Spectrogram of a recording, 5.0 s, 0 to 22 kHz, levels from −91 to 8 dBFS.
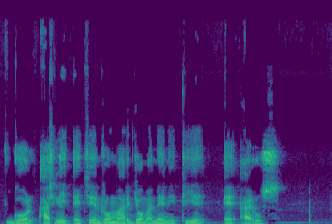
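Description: At 0.73 s, just before "e chenro mar", the speech lurches forward as about four compressed frames are skipped. Around a tenth of a second of audio is missing, and the decoder has simply stepped past frames that were lost or rejected as damaged. A second skip of about three frames, roughly 70 ms, falls at 3.89–3.91 s, right after "nenitie e". Unlike a dropout, no silent gap opens. Unlike a hard splice, there is no sharp click. The overlapping 23.2 ms frames smear each join into a soft blip.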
